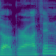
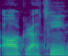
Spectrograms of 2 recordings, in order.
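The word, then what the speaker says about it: au gratin: I think it's potatoes a graten, but I used to call it potatoes alatine because it was a foreign word, so I had to like pronounce everything.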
